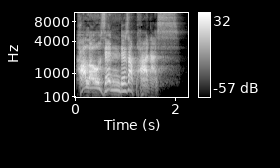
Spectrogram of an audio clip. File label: Male Mechagnome Emote HAPPY HALLOWEEN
